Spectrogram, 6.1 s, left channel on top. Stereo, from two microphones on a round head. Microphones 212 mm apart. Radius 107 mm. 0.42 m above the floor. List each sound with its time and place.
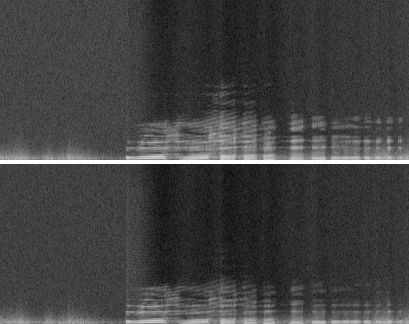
1.9 s laughter: 25° right (ahead or behind); by 6.2 s 80° left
